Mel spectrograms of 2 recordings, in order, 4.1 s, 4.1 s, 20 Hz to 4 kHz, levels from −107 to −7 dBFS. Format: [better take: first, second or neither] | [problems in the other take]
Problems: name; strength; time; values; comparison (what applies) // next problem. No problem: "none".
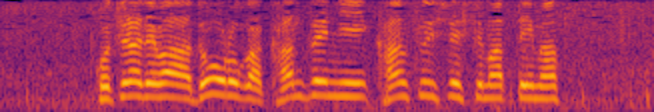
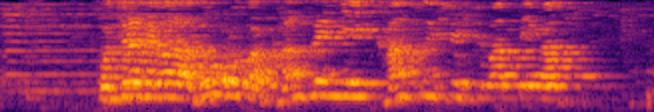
first | noise reduction (classical method WPE with log-MMSE)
